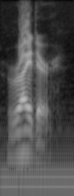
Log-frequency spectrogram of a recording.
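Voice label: "writer", English; fonetica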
